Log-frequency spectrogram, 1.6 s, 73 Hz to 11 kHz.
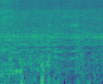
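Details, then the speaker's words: Yamaha MT-15 motorcycle after service: even, steady engine roar with no knocks, rattles or squeals; the grabbing noise heard before is gone and it runs smoothly. "पहले तो पकड़ की आवाज ए रही थी गाड़ी में कोई आवाज नहीं ए रही है काफी अच्छा ग रहा है"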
